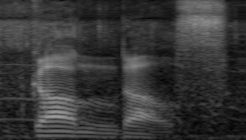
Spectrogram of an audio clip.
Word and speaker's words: Gandalf: of the fact that Americans always say Gandalf or Gandalf was in fact Christopher Lee is making the argument that the the author literally puts in an appendices and a pronunciation guide at the end of the book. If he's taken the trouble to explain to you that it's pronounced Gandalf, you have to get it right, America.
